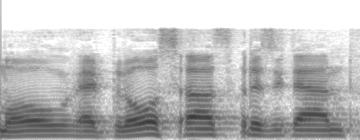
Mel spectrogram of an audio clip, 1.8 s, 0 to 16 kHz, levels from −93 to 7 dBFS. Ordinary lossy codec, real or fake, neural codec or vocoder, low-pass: none; fake; codec, 16 kHz, 0.5 kbps, FunCodec, trained on LibriTTS, 25 frames a second; 7.2 kHz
